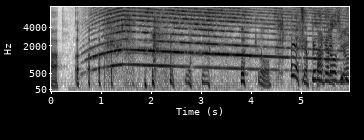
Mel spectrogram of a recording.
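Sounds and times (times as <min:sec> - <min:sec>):
speech: 0:00.0 - 0:02.2, 0:03.0 - 0:05.9
laughter: 0:00.4 - 0:05.9
police siren wailing: 0:00.5 - 0:05.9
several voices talking and shouting: 0:01.0 - 0:05.9.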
